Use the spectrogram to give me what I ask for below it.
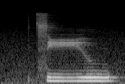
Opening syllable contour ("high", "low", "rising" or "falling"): high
